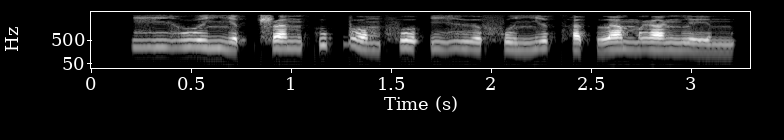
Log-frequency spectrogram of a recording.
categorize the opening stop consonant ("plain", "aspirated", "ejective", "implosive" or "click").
plain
